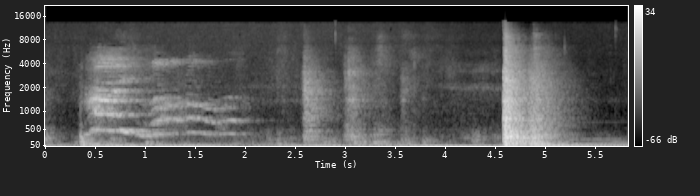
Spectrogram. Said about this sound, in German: Und das war die Tür, genau.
